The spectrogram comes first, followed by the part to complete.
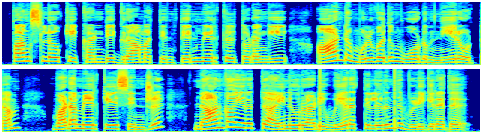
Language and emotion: Tamil, neutral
